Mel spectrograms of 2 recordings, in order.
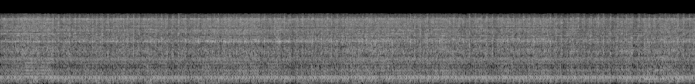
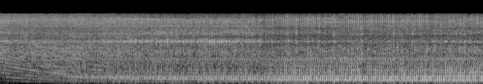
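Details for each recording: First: Stihl MS 180/170 chainsaw (non-adjustable carburetor) after fuel was added by adjusting the needle lever to cure power loss: power now good, but a steady high two-stroke buzz never drops to slow idle; idle too high, chain creeps. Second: Stihl MS 180/170 chainsaw after carburetor needle adjustment fixed lack of power and high idle: a high, steady, even scream while cutting wood with no surging or bogging; running normally.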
